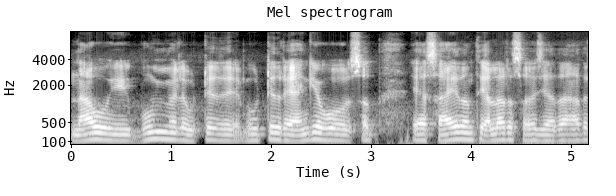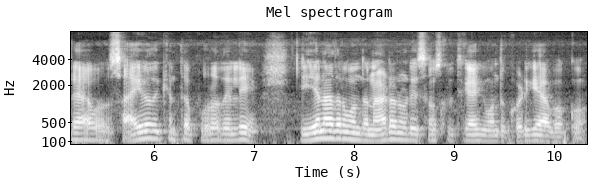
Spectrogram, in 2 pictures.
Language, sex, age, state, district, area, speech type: Kannada, male, 60+, Karnataka, Gulbarga, urban, spontaneous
